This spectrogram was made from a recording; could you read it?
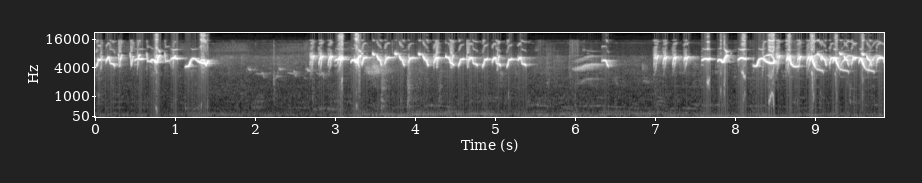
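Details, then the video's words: Olive-backed sunbird lure song: three separate bursts of quick, high, zigzagging twitter notes, with silent gaps of about a second between them. "Ampuh Suara Pancingan Burung Kolibri Daun"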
